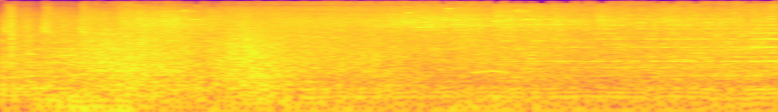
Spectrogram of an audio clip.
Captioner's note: vehicles slam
